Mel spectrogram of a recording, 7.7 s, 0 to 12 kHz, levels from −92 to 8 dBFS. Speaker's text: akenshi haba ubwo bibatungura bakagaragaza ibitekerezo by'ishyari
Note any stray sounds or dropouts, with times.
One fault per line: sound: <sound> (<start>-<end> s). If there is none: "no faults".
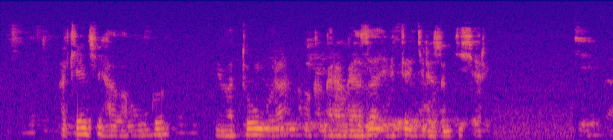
no faults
